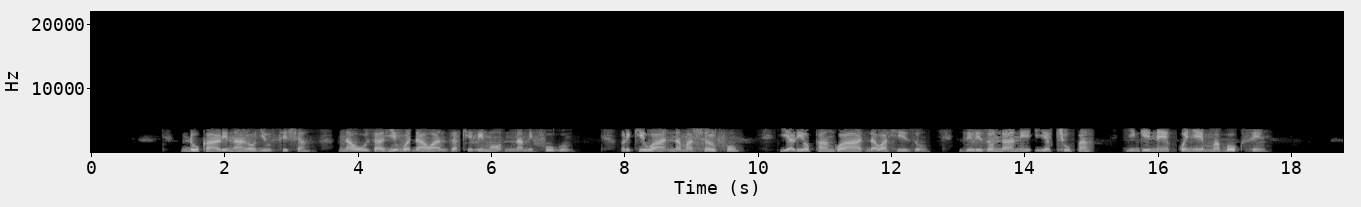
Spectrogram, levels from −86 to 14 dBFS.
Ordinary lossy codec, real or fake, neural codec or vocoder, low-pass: AAC, 16 kbps; real; none; 3.6 kHz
